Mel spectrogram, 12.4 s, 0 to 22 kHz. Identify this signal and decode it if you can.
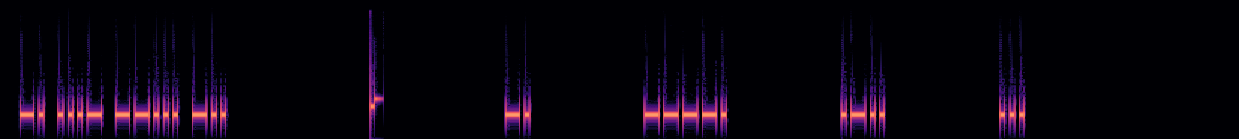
Morse code, heard as a keyed tone, about 25 wpm, spaced as for 11 wpm, 700 Hz. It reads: NV7D N9LS
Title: USA Call Signs - 4 Characters - 8x Character Spacing - 25wpm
